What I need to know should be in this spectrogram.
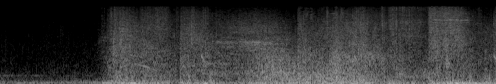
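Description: Magical blasts burst and rumble.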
